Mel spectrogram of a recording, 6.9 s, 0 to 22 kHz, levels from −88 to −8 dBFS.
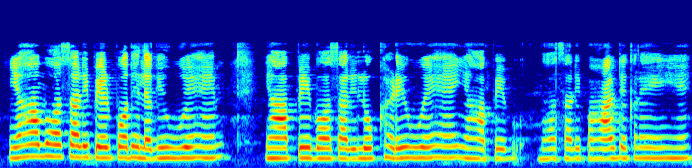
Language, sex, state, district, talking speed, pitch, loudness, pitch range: Hindi, female, Uttar Pradesh, Jalaun, 215 wpm, 245 Hz, -25 LUFS, 235-255 Hz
